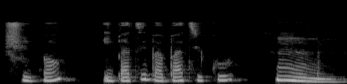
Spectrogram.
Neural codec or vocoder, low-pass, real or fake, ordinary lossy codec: none; 7.2 kHz; real; MP3, 32 kbps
